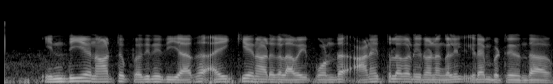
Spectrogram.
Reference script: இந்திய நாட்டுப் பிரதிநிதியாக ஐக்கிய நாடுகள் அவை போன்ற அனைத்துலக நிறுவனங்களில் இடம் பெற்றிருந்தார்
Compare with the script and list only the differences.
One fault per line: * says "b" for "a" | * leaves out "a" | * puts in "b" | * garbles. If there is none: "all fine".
all fine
